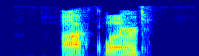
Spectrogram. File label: "awkward", English; adjectives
